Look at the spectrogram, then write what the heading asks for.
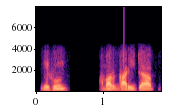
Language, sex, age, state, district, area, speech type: Bengali, male, 60+, West Bengal, Dakshin Dinajpur, rural, conversation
